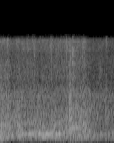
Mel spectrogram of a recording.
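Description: A small machine running: a noisy mechanical whir with a short steady hum partway through, and a sharp click about one and a half seconds in.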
